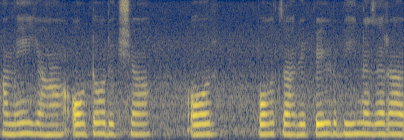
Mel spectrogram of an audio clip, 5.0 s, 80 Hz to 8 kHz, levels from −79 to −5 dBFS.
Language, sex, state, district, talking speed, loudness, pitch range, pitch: Hindi, female, Haryana, Charkhi Dadri, 130 wpm, -17 LUFS, 210-220 Hz, 215 Hz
